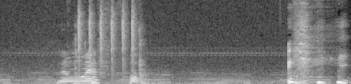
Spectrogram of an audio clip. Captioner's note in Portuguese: Barulho de fogão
